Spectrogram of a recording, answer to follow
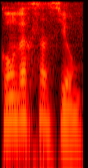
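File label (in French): "conversation" French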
